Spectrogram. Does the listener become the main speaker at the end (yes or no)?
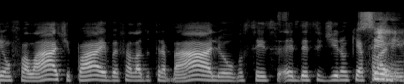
yes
